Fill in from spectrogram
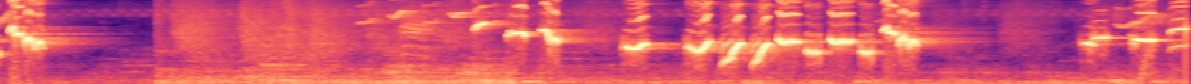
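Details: White-rumped shama singing steadily in full isian style, a song meant to coax other shamas into singing. After a quiet start, clear rising whistles and quick slurred phrases come in a tumbling series, ending in a long steady whistled note.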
